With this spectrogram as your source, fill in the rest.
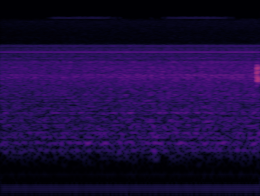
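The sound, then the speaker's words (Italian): The voice drops out completely, leaving only a steady, low-level hiss of line noise for a few seconds, with a tiny click just before the end. “Eh, Stai parlando perché è andata via la sì, voce.”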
